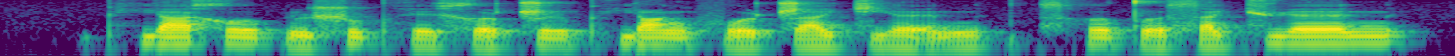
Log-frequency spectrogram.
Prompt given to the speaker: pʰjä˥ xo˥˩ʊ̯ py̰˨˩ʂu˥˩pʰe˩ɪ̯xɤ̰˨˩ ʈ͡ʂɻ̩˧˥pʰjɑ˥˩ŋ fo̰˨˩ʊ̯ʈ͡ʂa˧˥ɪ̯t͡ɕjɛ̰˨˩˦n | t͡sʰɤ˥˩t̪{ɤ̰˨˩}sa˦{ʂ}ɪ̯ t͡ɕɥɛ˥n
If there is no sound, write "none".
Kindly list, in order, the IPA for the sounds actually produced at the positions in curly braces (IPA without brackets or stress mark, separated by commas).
ɤ̰˨˩, none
